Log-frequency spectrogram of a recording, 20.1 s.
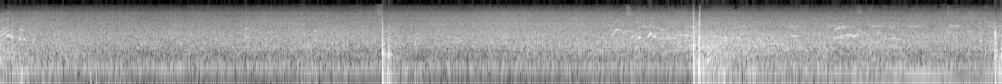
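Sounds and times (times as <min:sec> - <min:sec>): crowd voices: 0:00.0 - 0:20.0
surf: 0:00.0 - 0:20.0
firework launch boom: 0:07.6 - 0:08.4, 0:13.8 - 0:15.4
firework double bang: 0:07.6 - 0:08.5, 0:13.8 - 0:15.4, 0:18.9 - 0:20.0.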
